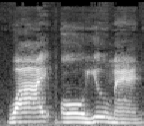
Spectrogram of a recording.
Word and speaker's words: UMAN: It's spelled UMAN, but it's pronounced YOU, man, because we need you, man, and women to make this thing happen.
